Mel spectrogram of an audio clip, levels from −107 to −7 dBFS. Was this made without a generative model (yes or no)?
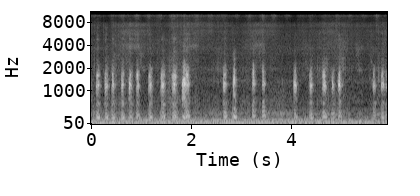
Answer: no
